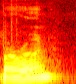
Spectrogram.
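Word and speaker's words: Moroun: You already covered um the part about um the Maroon family meeting with Is that how it's pronounced? Maroon.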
